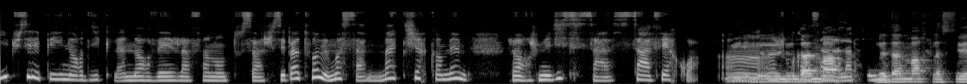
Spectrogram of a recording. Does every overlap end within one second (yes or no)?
no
